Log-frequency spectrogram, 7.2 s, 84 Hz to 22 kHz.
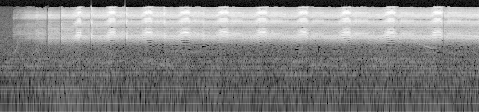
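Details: Hieroglyphic cicada calling from a small oak tree along a road in Newton County, southwest Missouri, on a June 2010 morning at 9:56, about 82 degrees; a high, steady shrill buzz swelling into louder pulses roughly every 0.6 seconds.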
